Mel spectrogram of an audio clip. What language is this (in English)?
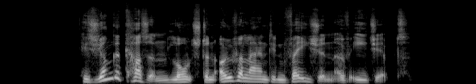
English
